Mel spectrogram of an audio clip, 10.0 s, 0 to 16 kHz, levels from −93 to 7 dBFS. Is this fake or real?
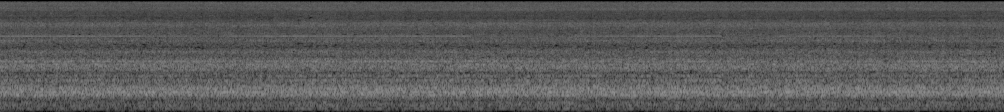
real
